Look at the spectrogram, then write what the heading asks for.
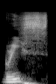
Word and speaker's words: Gris: said Gris yeah well it's the French word for gray Oh which can be pronounced agree but also a Greece like Greece like a like yeah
